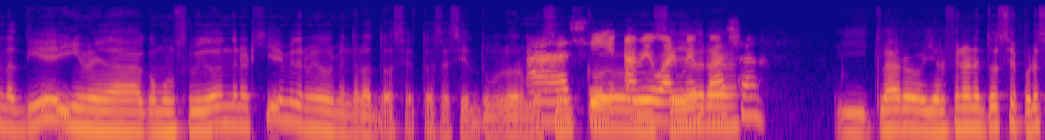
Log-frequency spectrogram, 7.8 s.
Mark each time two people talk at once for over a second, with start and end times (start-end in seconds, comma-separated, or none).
4.0-5.6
